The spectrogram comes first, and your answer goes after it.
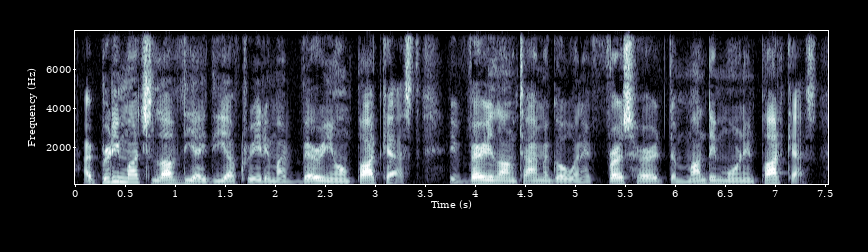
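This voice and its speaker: A man's voice: medium pitch, a little mellow, no echo. A man in his twenties from Honduras, hosting a casual solo podcast and rambling with many fillers and restarts, recorded on his phone. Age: 20s. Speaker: podcast host. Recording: dry phone recording with faint music.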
